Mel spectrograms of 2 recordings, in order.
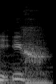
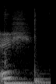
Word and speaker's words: ich: And if you still say "ish" or "ih" instead of "ich" for yourself.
